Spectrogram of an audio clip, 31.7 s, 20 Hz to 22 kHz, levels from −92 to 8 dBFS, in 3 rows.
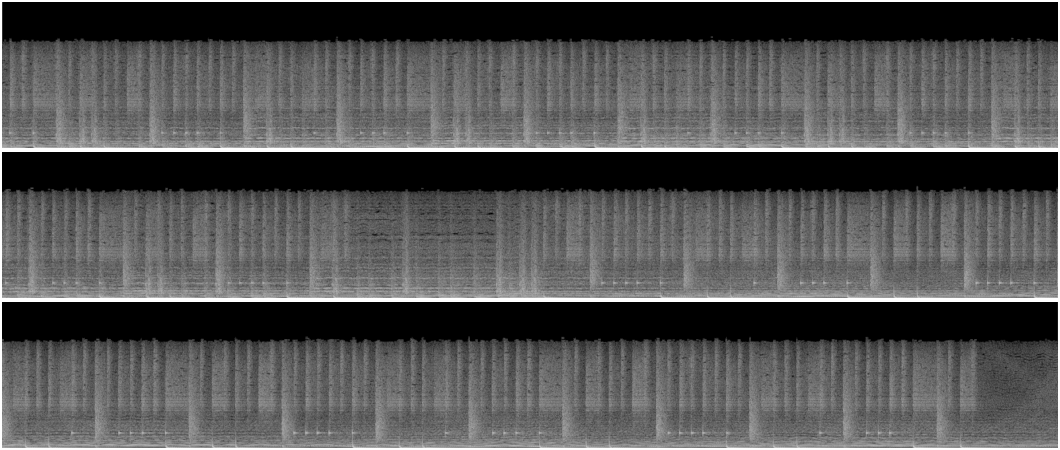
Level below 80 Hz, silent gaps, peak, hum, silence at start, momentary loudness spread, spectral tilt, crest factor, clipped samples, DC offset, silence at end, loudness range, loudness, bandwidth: -22 dBFS; none; -8 dBFS; none; 0 s; 4 LU; -4 dB/octave; 10 dB; under 0.1%; under 0.1%; 0 s; 1 LU; -21 LUFS; 16.5 kHz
